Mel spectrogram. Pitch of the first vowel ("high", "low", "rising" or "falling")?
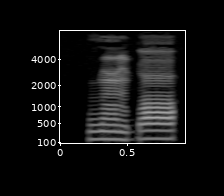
low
